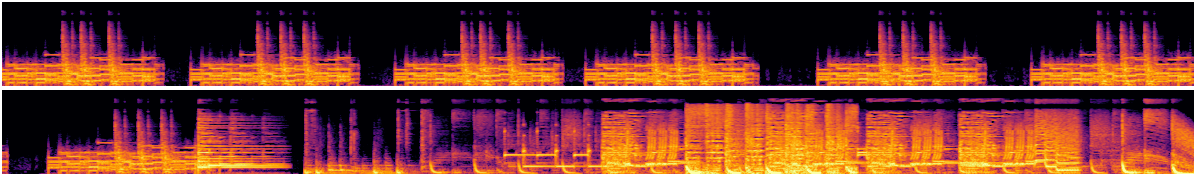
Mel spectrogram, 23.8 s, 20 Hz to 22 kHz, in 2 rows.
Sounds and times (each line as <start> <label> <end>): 17.0 Spielautomaten Sound 22.8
